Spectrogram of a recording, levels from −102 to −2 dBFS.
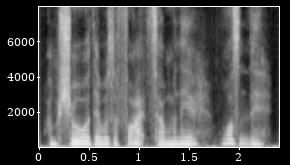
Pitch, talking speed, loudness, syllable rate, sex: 195 Hz, 225 wpm, -16 LUFS, 7.5 syllables/s, female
